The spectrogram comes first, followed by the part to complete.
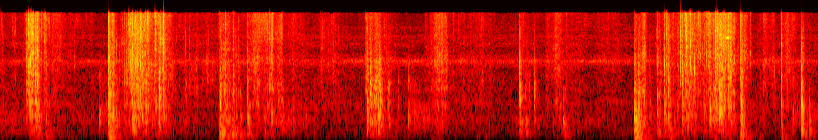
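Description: Rotten wooden floor in a fiberglass boat hull being broken up and torn out: irregular cracks, crunches and knocks of splintering wood, busiest near the end.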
